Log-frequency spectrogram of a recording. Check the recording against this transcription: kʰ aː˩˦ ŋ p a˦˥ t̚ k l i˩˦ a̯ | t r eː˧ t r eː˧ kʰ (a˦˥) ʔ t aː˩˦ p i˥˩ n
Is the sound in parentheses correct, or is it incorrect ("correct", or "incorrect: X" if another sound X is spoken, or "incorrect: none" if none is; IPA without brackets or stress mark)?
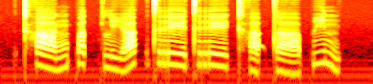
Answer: incorrect: a˨˩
